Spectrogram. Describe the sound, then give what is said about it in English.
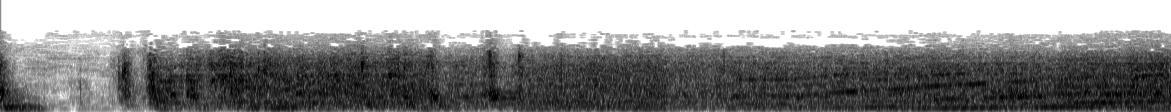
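A car engine catches and revs, then settles into a steady, loud drone as the Baron's car pulls away, the pitch rising gradually as it gathers speed. “Peel returned to the Baron and his car.”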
